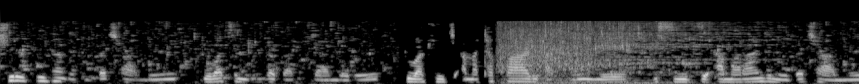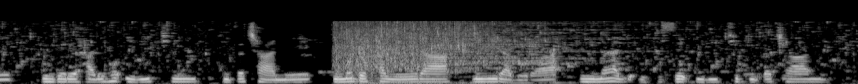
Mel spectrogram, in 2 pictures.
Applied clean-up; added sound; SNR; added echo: classical method Wiener filter.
